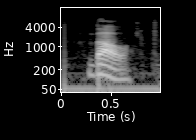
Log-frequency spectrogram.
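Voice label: "bau2", Teochew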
